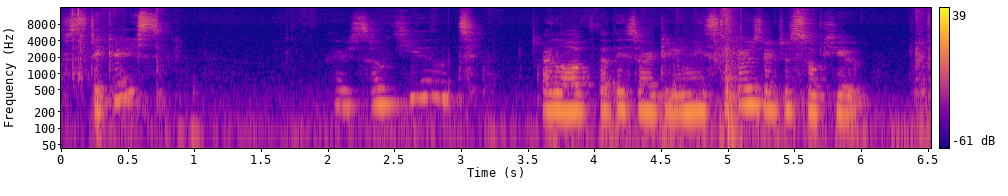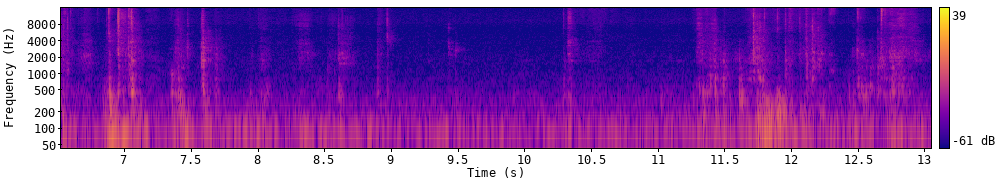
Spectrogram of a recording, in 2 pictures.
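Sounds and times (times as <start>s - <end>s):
paper rustling and tapping: 6.4s - 9.1s, 11.3s - 13.0s.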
